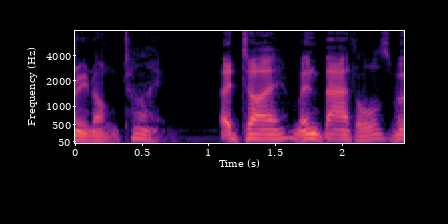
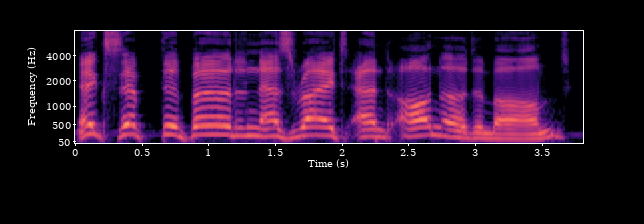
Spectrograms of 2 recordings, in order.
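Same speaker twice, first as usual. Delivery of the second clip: solemn priest; 7 semitones higher, slower than usual. Acted.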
